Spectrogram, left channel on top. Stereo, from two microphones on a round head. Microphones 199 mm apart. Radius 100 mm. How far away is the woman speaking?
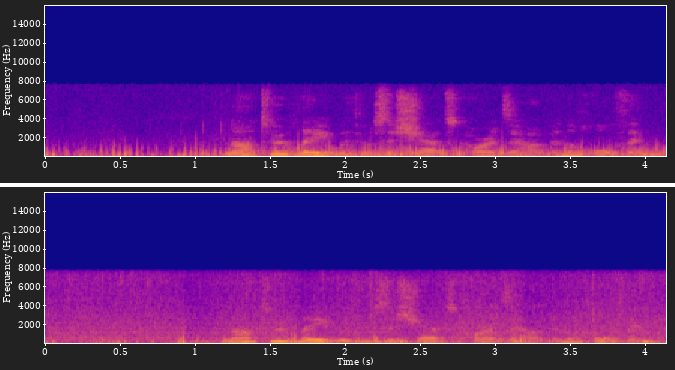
About 0.8 m.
